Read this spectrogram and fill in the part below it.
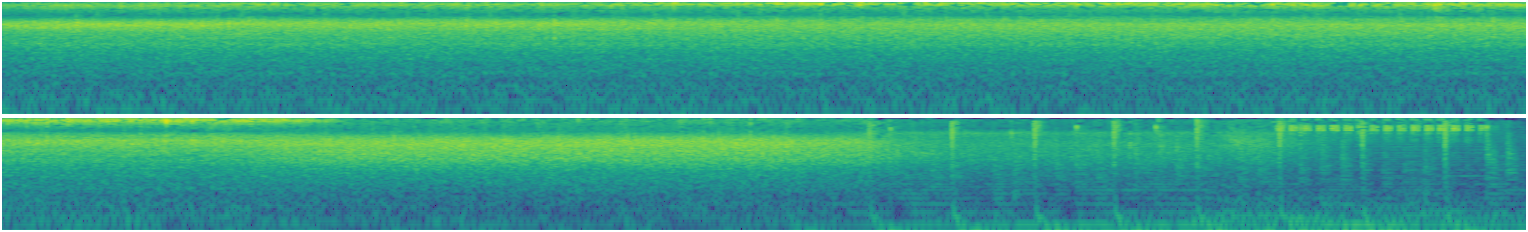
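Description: Moderate rain falls steadily over the Chennai suburbs of Tambaram, Pallavaram and Chromepet, a dense even hiss throughout that grows rougher and more uneven near the end.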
